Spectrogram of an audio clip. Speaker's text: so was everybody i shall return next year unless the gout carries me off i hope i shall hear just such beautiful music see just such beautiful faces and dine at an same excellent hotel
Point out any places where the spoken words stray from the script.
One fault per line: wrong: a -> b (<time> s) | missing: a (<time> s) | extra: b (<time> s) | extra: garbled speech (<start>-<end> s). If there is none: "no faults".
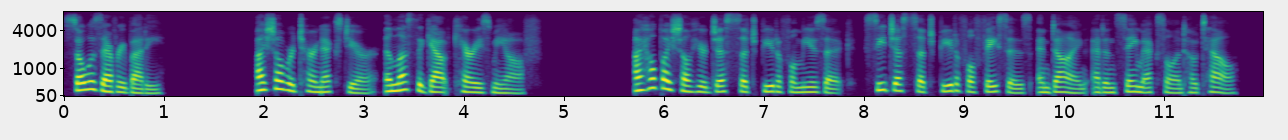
no faults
